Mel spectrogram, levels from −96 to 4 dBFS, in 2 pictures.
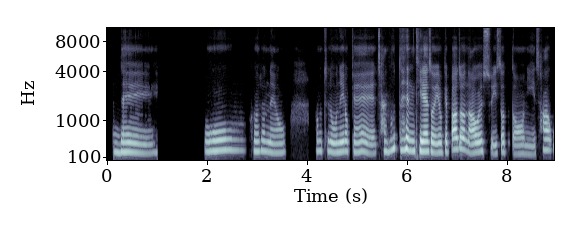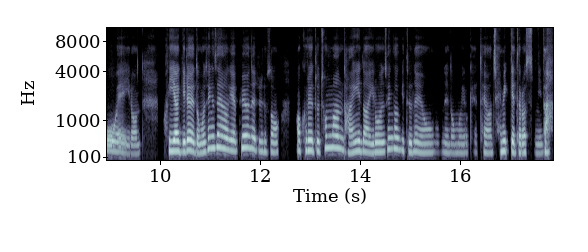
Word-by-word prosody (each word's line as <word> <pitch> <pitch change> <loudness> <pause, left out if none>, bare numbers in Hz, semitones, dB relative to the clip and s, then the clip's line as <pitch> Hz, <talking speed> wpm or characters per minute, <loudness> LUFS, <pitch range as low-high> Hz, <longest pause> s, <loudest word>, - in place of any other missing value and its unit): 음 190 -1 -2
네. 185 -2 -1 0.9
오 225 +2 0
그러셨네요. 200 -3 -3 0.6
아무튼 210 -1 -6
오늘 190 0 +2
이렇게 195 -4 -1
잘못된 230 +3 +2
길에서 205 -2 +6
이렇게 190 +1 +1
빠져나올 210 -4 +5
수 205 0 -9
있었던 165 -2 -5
이 155 0 -10
사고의 110 - -1
이런 165 0 -8 0.6
이야기를 210 0 +5
너무 185 +1 -2
생생하게 260 -3 +1
표현해 270 +1 0
주셔서 200 -2 -6 0.3
아 - - -1
그래도 220 -1 +1
'천만다행이다.' 215 -6 -1
이런 195 +2 -1
생각이 250 0 -4
드네요. 185 -2 -6
네 185 -2 -12
너무 180 0 -12
이렇게 180 +1 -18
대화 180 -2 -7
재밌게 205 +2 -1
들었습니다. 180 -1 -4
200 Hz, 300 characters per minute, -22 LUFS, 185-220 Hz, 0.9 s, 길에서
